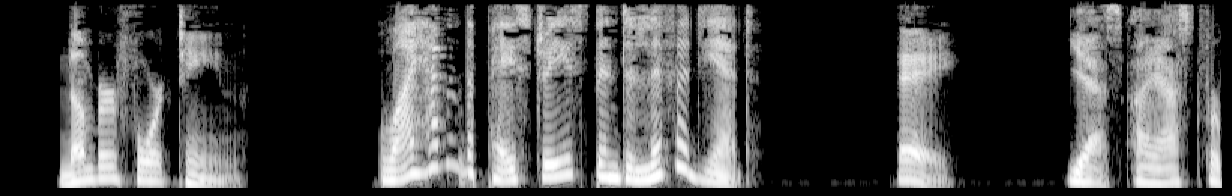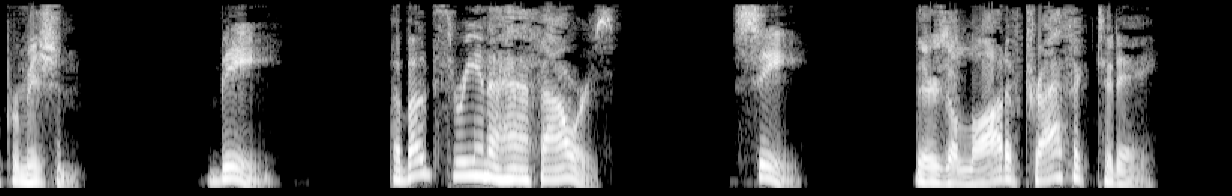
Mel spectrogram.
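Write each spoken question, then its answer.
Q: Why haven't the pastries been delivered yet?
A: C: There's a lot of traffic today.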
